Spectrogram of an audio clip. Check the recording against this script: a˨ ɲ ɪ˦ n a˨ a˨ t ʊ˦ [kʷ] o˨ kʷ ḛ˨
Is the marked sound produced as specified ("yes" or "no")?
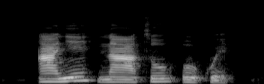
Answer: no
